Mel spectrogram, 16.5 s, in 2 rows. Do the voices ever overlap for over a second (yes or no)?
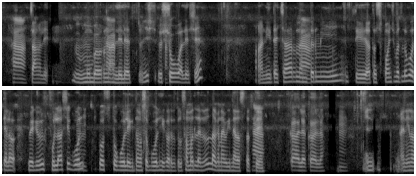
no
